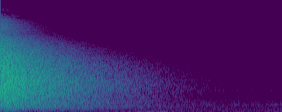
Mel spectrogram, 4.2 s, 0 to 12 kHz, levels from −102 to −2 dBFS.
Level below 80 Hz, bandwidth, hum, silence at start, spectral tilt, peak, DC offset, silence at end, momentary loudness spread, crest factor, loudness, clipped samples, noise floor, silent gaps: -86 dBFS; 8.2 kHz; none; 0 s; -4 dB/octave; -24 dBFS; under 0.1%; 2.6 s; 23 LU; 22 dB; -42 LUFS; under 0.1%; under -90 dBFS; none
